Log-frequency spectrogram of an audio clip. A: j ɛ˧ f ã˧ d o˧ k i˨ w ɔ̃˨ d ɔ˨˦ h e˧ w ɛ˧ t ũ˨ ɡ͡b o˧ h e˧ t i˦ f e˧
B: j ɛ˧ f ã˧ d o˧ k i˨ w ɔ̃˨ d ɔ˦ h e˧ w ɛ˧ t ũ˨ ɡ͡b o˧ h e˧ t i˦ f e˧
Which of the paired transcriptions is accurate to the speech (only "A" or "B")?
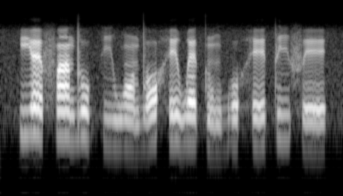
A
